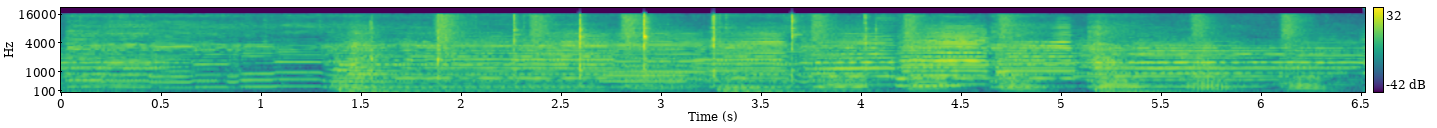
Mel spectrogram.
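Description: Brass band with saxophone playing a slow tune, melody notes changing every second or so over deep bass notes.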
